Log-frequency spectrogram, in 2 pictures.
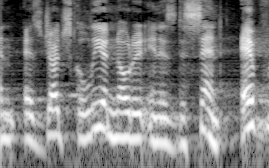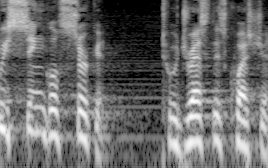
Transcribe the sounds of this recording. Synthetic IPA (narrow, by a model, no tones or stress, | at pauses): nɨzd͡ʒʌ̥ʒ̥skəliɨnoʊɾɨɾʔɪ̃nɨzdɨsɛ̃ntɛvɹisɪ̃ŋɡl̩ˠsɜ˞kɨ̰tʰ | əɨdɹɛsðɪskʰw̥ɛst͡ʃɨ̃n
